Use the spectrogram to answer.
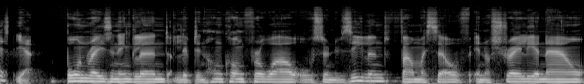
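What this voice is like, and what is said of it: English accent. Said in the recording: “there's a bit of an English accent in here.”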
